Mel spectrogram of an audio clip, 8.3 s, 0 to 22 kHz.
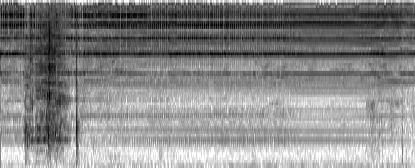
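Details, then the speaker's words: Circa-1970 Buzzamatic battery charger, about 50 years old, repaired and powering electrolysis rust removal (washing soda bath), loud steady electrical buzz with high ringing edge while drawing heavy current after the anode was cleaned; normal transformer hum under load. "I'll just clean the anode, and holy mackerel, is it drawing more current. Look at the bubbles."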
